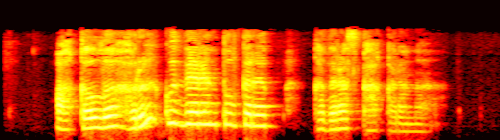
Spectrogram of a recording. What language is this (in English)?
Bashkir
